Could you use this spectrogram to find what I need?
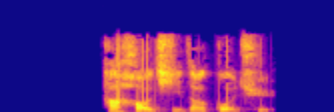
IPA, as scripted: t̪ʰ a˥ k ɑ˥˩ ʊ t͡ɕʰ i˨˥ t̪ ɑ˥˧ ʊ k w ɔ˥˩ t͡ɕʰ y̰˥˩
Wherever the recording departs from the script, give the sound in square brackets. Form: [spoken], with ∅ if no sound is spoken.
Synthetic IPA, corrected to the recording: t̪ʰ a˥ [x] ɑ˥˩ ʊ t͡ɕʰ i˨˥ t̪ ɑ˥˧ ʊ k w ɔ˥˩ t͡ɕʰ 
